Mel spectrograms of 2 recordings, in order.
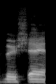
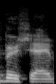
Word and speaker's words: Boucher: And then you add another big man in Boucher that, and I hope I'm saying that right. I'm pretty sure it's Boucher and not Boucher. – I'm pretty sure you got it. Yeah, I think it's Boucher.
